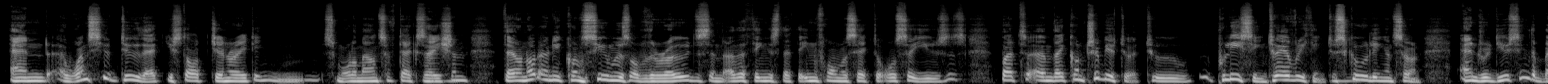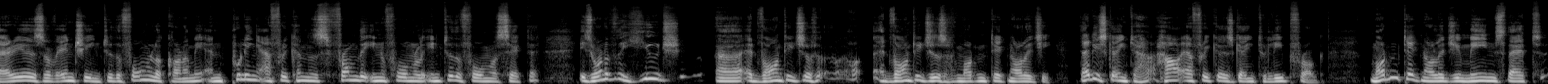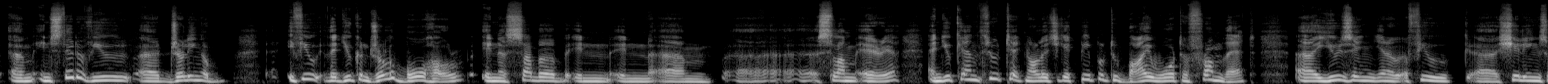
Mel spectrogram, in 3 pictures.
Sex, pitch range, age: male, 150-185 Hz, 60-79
